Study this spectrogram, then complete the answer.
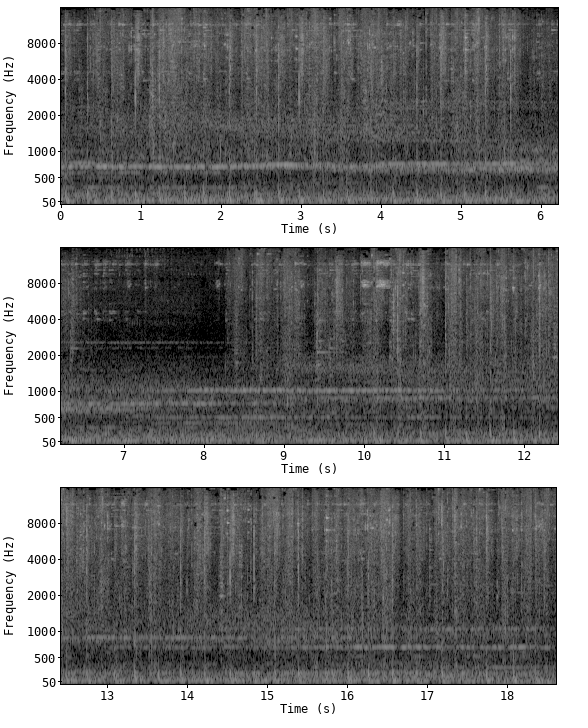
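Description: Footsteps crunch over frozen ground.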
